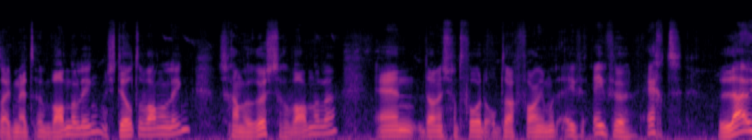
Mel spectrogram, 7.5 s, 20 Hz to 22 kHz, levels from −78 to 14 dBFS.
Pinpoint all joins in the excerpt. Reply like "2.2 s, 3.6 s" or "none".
none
